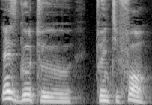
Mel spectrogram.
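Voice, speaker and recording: His voice is medium-pitched, mellow and expressive, and he speaks slowly. The man, from West Africa, teaches from the Bible by reading verses aloud, explaining them, and coming back to the key lines again and again.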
